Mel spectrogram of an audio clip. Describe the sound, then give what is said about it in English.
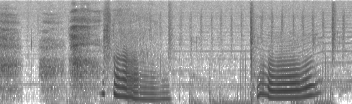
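Two loud mouth-made fart imitations, one by each of two people taking turns, each a buzzy, voiced blurt lasting under a second that slides down in pitch and then lifts slightly, with a short pause between them. “I'll give my fart noise and you give yours, okay?”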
